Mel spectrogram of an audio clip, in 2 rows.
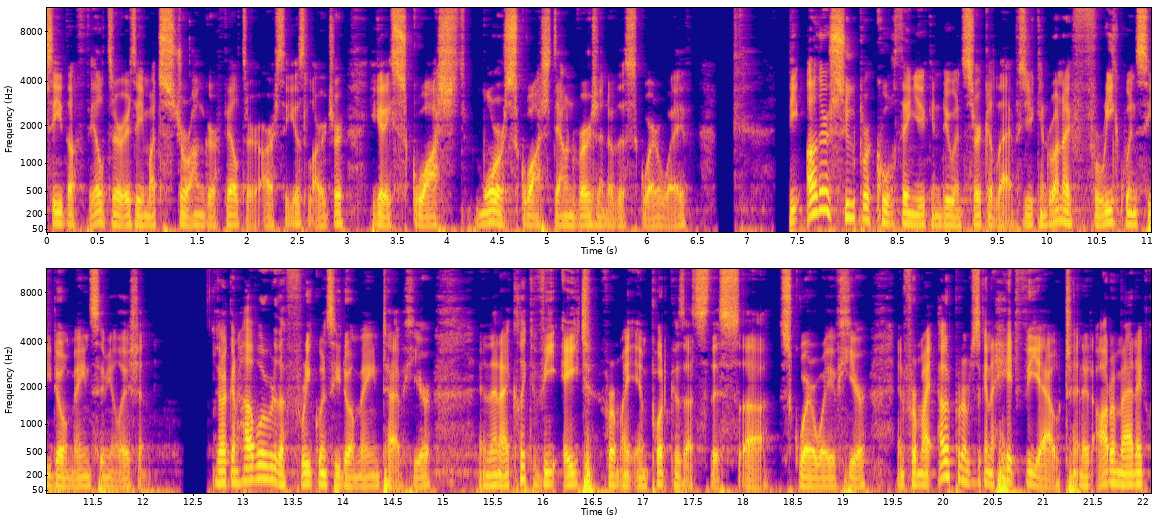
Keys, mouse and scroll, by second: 6.8 Escape, 16.1 click, 20.5 click.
